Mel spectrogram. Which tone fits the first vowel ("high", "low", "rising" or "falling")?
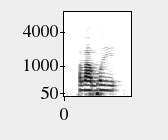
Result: high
